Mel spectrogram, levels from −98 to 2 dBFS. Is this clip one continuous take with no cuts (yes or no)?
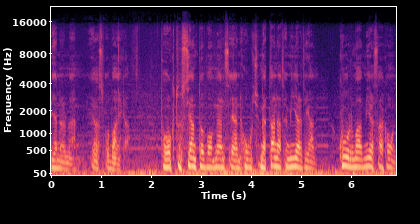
yes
